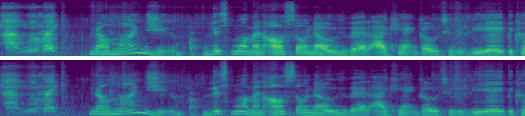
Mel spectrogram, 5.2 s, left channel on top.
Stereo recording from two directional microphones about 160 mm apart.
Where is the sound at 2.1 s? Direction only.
10° right (ahead or behind).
